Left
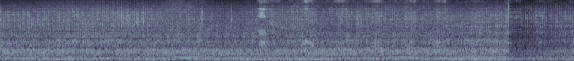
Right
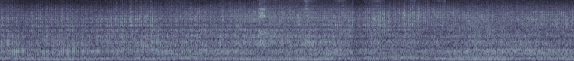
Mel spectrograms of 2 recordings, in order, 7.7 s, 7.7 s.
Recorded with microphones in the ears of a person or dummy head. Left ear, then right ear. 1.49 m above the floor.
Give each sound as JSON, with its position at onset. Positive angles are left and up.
{"t": 3.4, "sound": "chewing", "side_deg": 15}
